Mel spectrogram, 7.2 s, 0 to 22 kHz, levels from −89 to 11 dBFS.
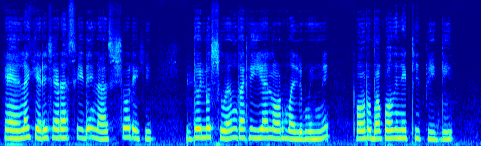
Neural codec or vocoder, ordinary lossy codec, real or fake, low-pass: codec, 44.1 kHz, 1.7 kbps, Pupu-Codec; none; fake; none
